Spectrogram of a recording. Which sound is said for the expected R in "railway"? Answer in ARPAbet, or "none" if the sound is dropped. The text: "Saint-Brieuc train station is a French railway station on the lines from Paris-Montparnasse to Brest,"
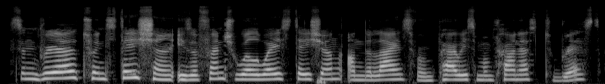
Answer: W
